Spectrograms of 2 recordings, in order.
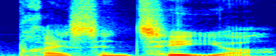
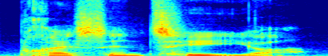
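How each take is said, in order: Both takes have the same delivery.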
